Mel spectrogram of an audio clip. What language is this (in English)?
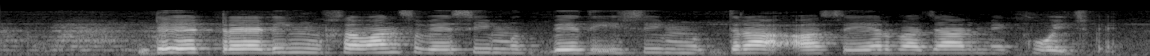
Maithili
